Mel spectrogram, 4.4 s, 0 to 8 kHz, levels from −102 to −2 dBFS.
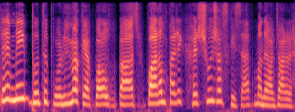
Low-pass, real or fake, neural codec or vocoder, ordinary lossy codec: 7.2 kHz; fake; codec, 16 kHz in and 24 kHz out, 0.4 kbps, LongCat-Audio-Codec, four codebook decoder; none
